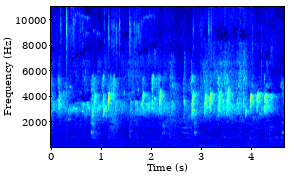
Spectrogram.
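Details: European goldfinch singing bitbita, a song used as a remedy for a goldfinch that will not sing: quick tinkling twitters in repeated bursts about every half second, with a faint steady hum.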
